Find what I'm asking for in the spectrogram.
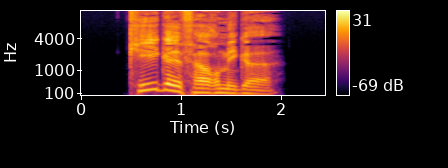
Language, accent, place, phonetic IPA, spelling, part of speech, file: German, Germany, Berlin, [ˈkeːɡl̩ˌfœʁmɪɡə], kegelförmige, adjective, De-kegelförmige.ogg
- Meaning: inflection of kegelförmig: 1. strong/mixed nominative/accusative feminine singular 2. strong nominative/accusative plural 3. weak nominative all-gender singular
